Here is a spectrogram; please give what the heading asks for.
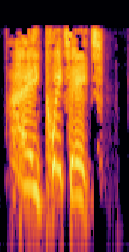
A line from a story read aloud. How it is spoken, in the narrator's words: I yelled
